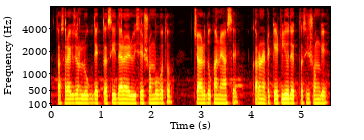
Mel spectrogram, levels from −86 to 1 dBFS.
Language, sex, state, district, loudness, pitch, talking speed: Bengali, male, Tripura, Unakoti, -18 LUFS, 120 Hz, 160 wpm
